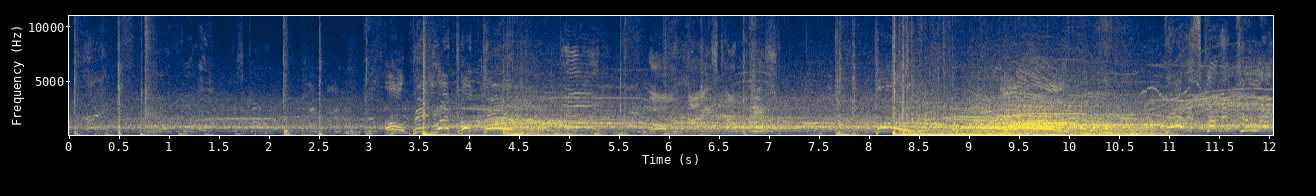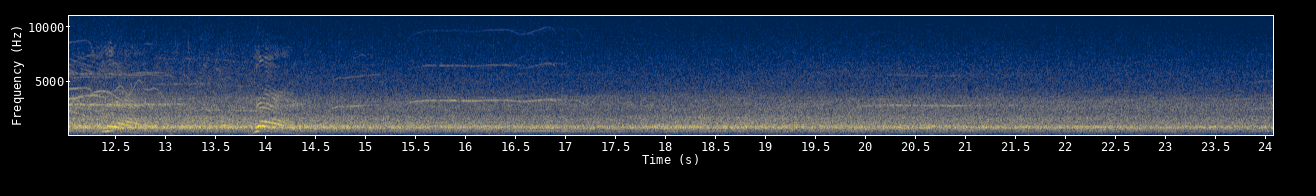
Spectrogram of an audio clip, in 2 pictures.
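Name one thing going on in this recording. A large crowd cheers and roars loudly, then settles to a murmur.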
